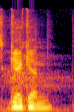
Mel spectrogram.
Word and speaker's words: Jigen: You also missed out on the dub mispronouncing Jigen's name. It's Gigan.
